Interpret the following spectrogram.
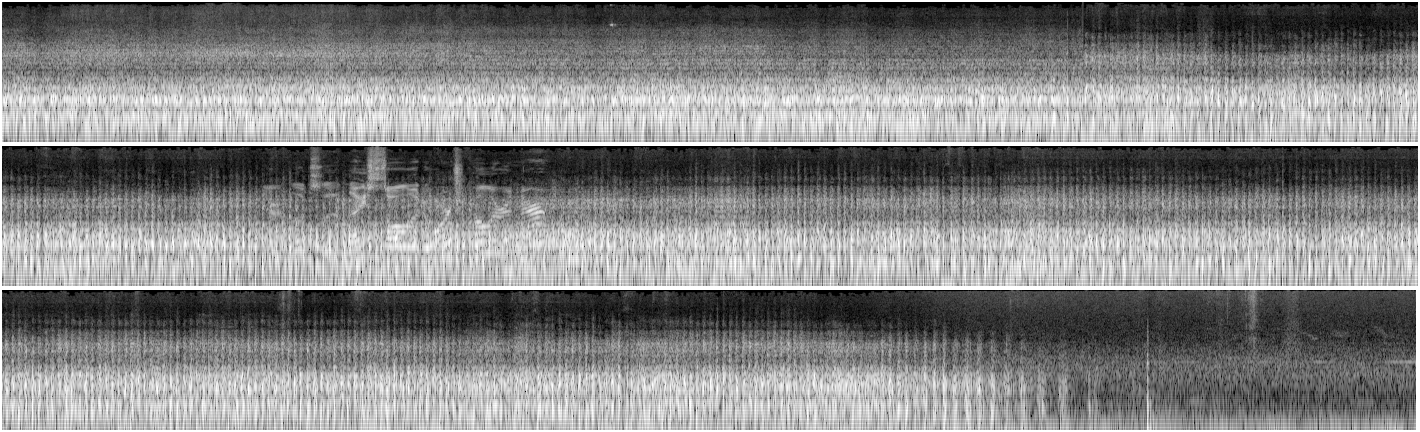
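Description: Propane gas forge burner running steadily with a loud, even rushing noise; the level drops sharply near the end.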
